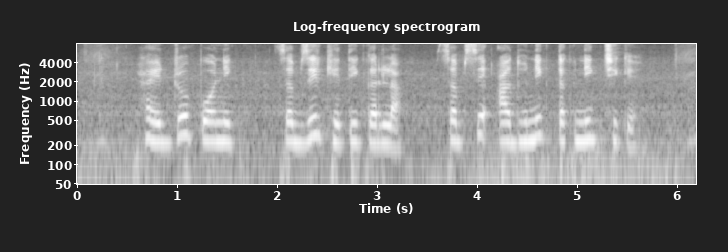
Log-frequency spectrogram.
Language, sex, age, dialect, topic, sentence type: Magahi, female, 25-30, Northeastern/Surjapuri, agriculture, statement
